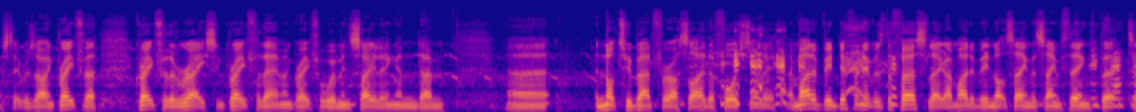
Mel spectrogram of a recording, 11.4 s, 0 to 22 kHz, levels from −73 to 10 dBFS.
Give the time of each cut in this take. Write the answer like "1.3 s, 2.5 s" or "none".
none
